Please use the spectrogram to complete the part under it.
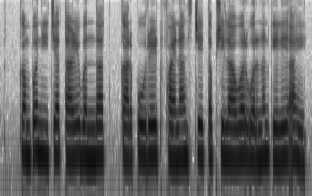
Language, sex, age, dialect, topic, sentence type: Marathi, female, 51-55, Varhadi, banking, statement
